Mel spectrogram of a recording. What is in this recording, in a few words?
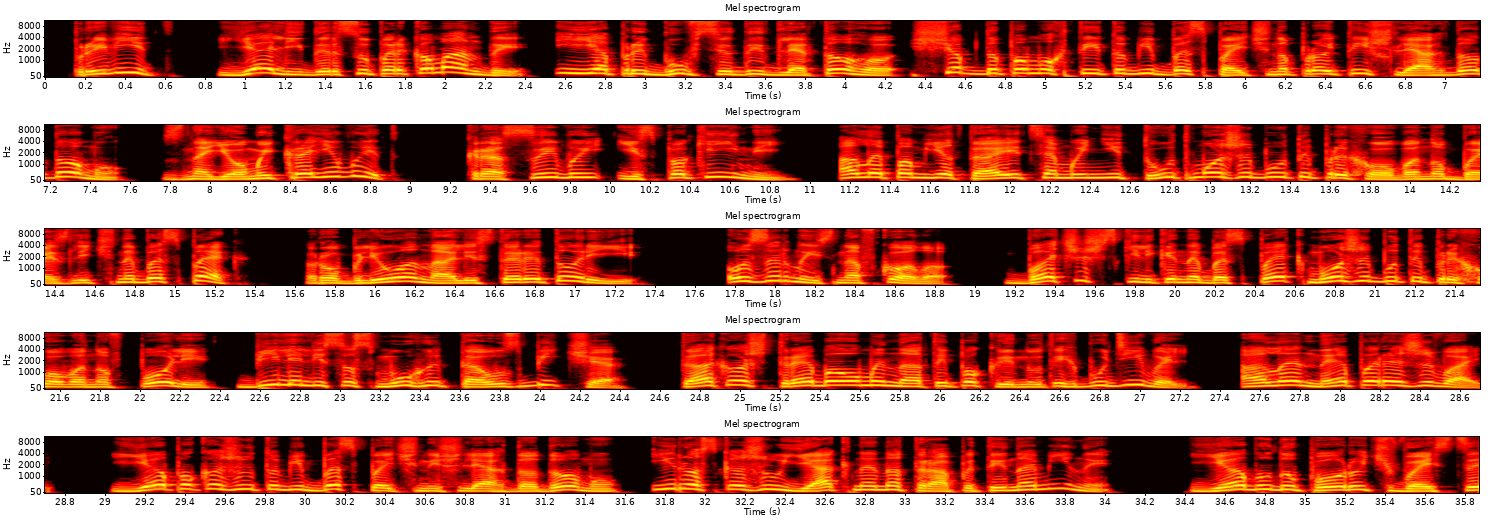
Training for Kids in Ukrainian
